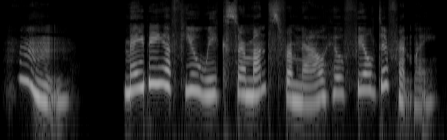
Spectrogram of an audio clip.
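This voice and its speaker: Woman putting on a bubbly high gushing friend. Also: sing-song, unhurried, darkish tone, dry recording, studio quality. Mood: excited. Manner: gushing, squealing, teasing. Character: bubbly excitable young woman friend on phone.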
